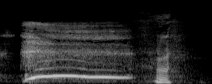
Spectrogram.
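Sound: deep breath in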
